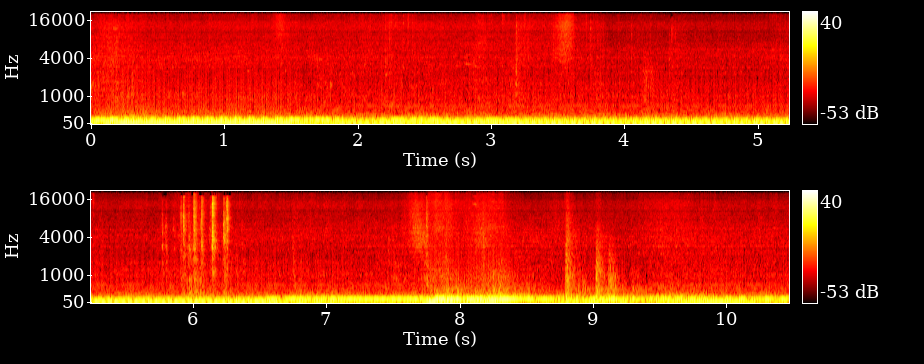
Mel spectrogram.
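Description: A van engine rumbles steadily up close as it creeps forward at low speed, with a brief throttle swell near the end and no talking.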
